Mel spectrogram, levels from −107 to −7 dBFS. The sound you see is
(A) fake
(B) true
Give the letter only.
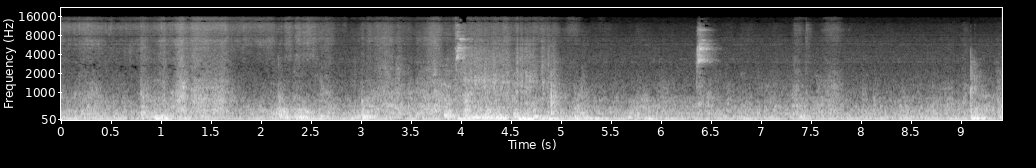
B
